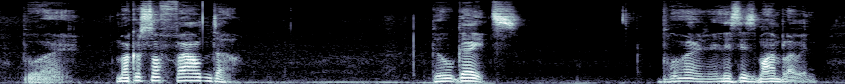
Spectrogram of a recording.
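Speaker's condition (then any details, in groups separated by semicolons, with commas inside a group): No condition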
